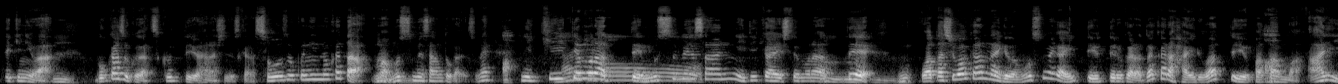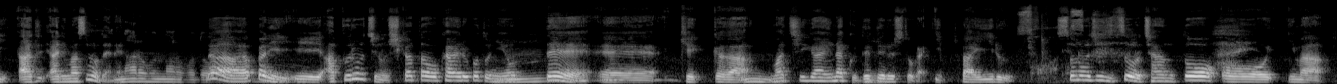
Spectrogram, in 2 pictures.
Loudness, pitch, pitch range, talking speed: -22 LUFS, 155 Hz, 125-190 Hz, 355 characters per minute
